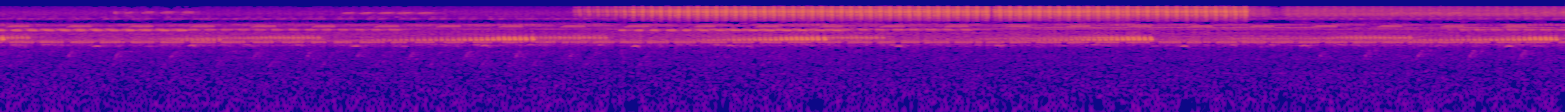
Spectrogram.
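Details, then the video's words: Layered chirping of many crickets in a night-time forest, steady shrill trills with intermittent pulsed phrases, and a piercing upper band that enters midway and holds for several seconds before fading. "Crickets Sounds, Night Sounds"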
